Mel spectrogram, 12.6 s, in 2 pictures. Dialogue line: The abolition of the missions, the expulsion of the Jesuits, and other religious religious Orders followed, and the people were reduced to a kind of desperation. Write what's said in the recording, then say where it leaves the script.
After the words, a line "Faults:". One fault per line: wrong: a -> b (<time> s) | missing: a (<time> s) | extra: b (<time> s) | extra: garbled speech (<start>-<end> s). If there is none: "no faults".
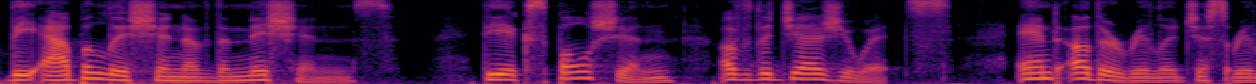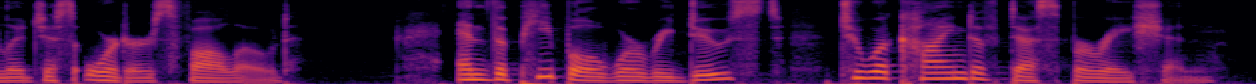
The abolition of the missions, the expulsion of the Jesuits, and other religious religious Orders followed, and the people were reduced to a kind of desperation.
Faults:
no faults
